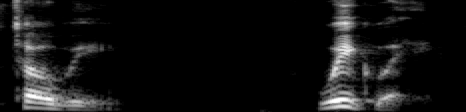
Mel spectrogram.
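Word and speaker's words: Tobe Nwigwe: I heard an interview the other day where he pronounced his name in the way that the Igbo tribe, the Igbo Israelite tribe, would pronounce it, which was, the N is silent. So it's Toby Wigway.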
